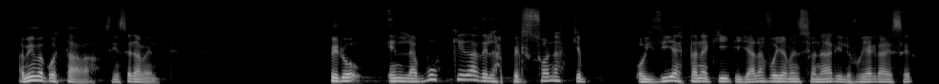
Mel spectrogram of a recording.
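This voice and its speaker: A man with a medium pitch and a dark, mellow tone speaks at a moderate pace with long, frequent pauses. His intonation is lively, and the sound is dry and close with no echo. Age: 70s. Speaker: physician moderating a panel discussion. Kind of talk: panel discussion introduction. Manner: halting, many fillers.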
